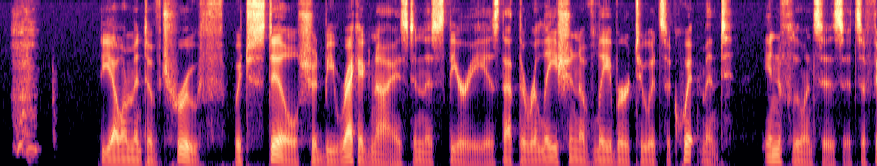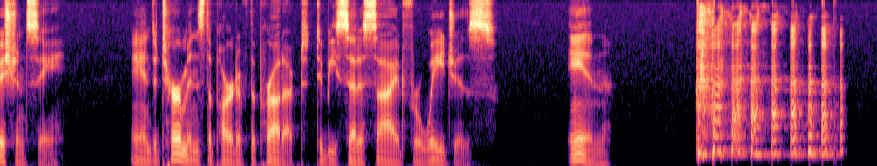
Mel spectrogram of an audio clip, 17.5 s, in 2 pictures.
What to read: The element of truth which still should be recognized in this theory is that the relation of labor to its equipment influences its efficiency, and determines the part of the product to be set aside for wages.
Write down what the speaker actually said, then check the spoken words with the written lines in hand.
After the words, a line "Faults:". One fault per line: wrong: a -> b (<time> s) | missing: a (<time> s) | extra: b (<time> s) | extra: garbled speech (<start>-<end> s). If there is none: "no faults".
The element of truth which still should be recognized in this theory is that the relation of labor to its equipment influences its efficiency, and determines the part of the product to be set aside for wages. In
Faults:
extra: In (14.4 s)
